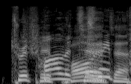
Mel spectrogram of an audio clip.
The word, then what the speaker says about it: Tripolitan: ah tripol time okay how do you say tripol Trel trelix excuse me tripolitan tripolitan tripolitan wow it sounds like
